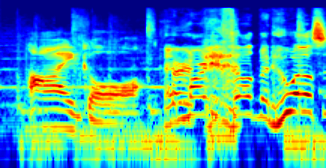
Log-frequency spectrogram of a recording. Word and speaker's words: Igor: as he prefers to be called now it's pronounced igor and marty feldman who else is going to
